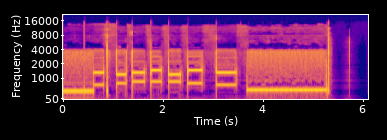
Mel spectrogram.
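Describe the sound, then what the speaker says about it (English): A telephone call being placed: a steady dial tone, then a quick run of touch-tone keypad beeps, then a long ringing tone that cuts off, loud and close with no talk. "So let's get Allison on the phone"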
